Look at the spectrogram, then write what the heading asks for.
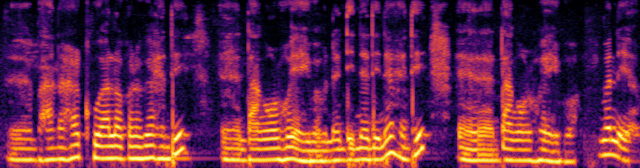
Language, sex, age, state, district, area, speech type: Assamese, female, 30-45, Assam, Majuli, urban, spontaneous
